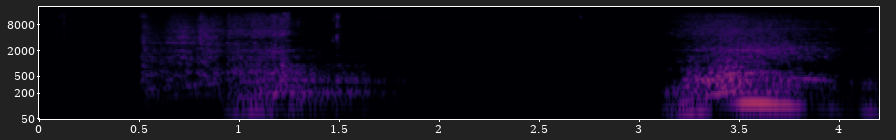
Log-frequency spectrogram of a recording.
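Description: A 2012 Toyota Avanza 1.5 Veloz automatic is started: a first cranking burst of about a second fades out, then after a pause a second louder start catches with a low roar, close and clear with no talking.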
